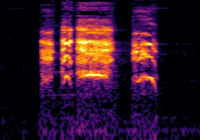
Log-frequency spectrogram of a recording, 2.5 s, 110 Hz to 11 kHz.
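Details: F2 hybrid rooster, half red junglefowl, whose voice is said to be changing slightly while still moulting into black and red plumage, crows in four loud, harsh bursts: two short notes, a long sustained one, then a final note falling at the end.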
